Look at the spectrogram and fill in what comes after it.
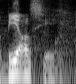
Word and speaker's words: Beyoncé: Beyoncé.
